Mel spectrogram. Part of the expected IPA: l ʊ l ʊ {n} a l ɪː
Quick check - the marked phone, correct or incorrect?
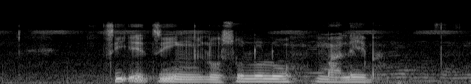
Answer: incorrect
